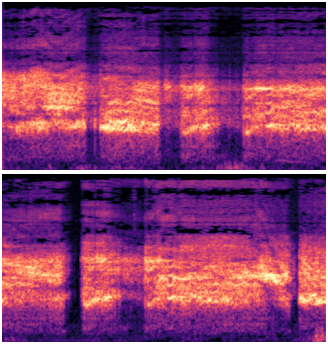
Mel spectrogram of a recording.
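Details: Harsh wild boar squeals used by hunters to attract boar to bait, tested in the field: shrill screaming bursts of one to two seconds separated by sharp silent gaps.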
